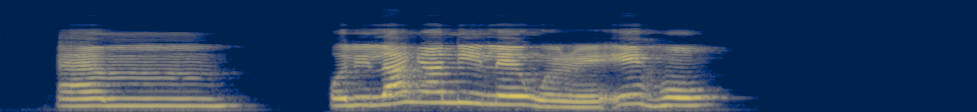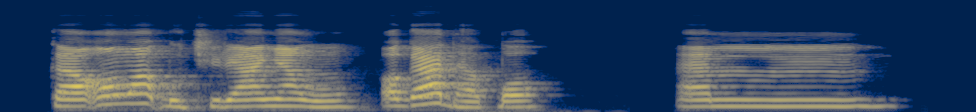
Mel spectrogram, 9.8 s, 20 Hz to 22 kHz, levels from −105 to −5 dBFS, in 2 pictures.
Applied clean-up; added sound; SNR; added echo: neural mask model Resemble Enhance denoiser.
